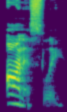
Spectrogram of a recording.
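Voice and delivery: "honestly" with a loud first syllable; stress on HON. Shown as a demonstration. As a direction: punch the "hon" in "honestly", let "estly" fall away. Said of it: "that first syllable is stressed".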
